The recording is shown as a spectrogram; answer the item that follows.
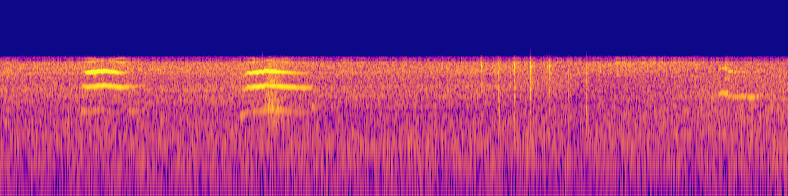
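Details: Cats Sprite and Cody meowing when called: two clear drawn-out meows in the first three seconds, a few light taps, then a softer meow at the end over steady background hum.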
